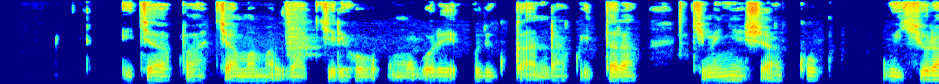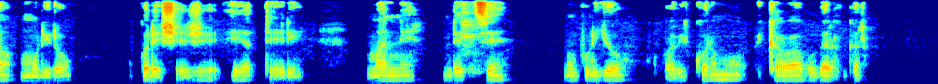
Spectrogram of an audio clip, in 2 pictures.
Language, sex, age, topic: Kinyarwanda, male, 25-35, finance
